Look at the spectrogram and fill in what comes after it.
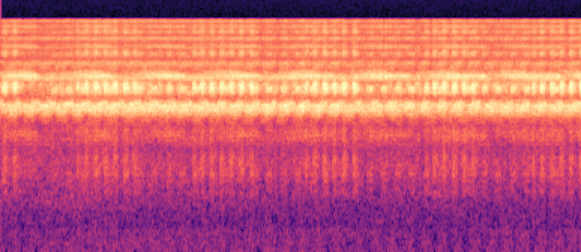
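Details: Autumn insect chorus in a Japanese garden as dawn approaches: unbroken high, ringing trills stacked in two bright layers over a faint rapid pulsing of chirps, around four beats a second, with no other clear sounds.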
